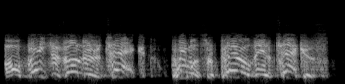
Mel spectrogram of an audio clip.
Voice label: pilot base under attack, english; War Thunder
